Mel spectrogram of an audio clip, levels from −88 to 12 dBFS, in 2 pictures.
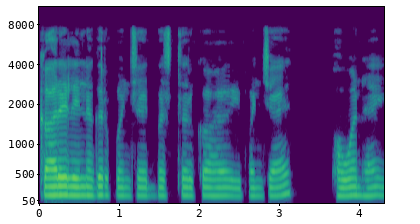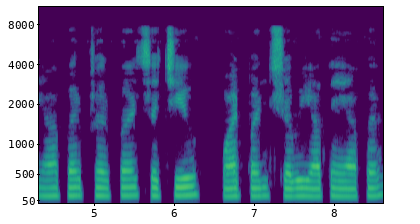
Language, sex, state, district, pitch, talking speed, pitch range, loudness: Hindi, male, Chhattisgarh, Bastar, 135 Hz, 155 wpm, 130-140 Hz, -20 LUFS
